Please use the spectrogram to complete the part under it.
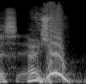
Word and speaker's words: Aho: Who's their sick forward group other than Aho? – Achu. You're pronouncing it wrong.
